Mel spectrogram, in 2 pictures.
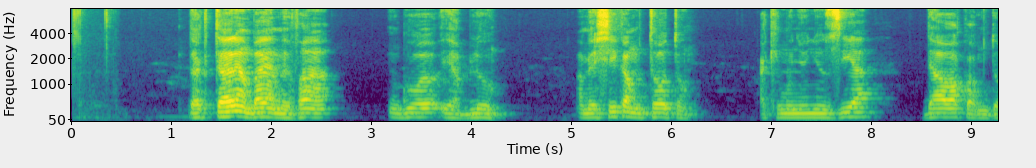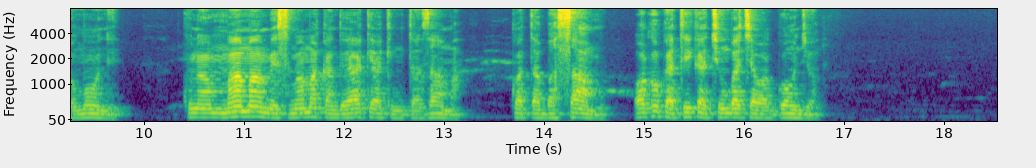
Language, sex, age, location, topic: Swahili, male, 18-24, Kisumu, health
